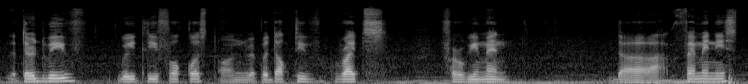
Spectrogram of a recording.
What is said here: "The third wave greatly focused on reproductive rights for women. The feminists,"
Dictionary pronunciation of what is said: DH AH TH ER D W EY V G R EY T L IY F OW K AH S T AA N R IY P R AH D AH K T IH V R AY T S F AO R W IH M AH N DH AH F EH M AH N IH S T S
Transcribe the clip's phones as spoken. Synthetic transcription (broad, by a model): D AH T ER D W EY V G R EY T L IY F OW K AH S T AA N R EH P R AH D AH K T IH V R AY T S F AO R W IH M AH N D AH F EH M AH N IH S T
